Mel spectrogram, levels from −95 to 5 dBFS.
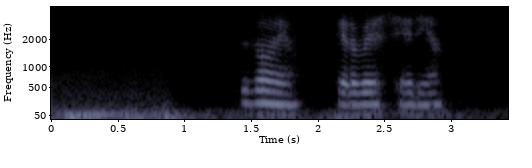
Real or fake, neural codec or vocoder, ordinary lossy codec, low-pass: fake; codec, 24 kHz, 0.5 kbps, DualCodec; none; 3.6 kHz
